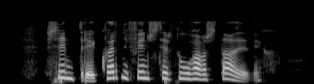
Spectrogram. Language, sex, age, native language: Icelandic, female, 30-39, Icelandic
